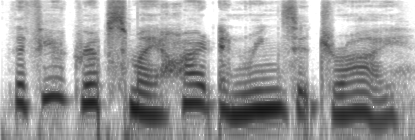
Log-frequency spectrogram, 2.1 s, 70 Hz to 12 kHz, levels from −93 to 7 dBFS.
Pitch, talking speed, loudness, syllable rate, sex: 225 Hz, 260 wpm, -15 LUFS, 4.8 syllables/s, female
